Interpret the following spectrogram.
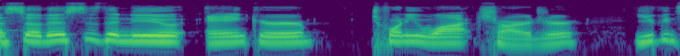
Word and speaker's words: Anker: a german company but they are pronounced anchor but in my mind i always call them anka because i like to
